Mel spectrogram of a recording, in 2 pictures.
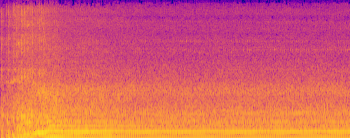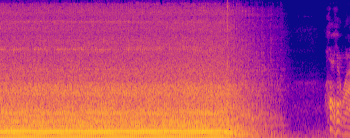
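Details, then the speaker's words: Briggs & Stratton lawnmower engine with an auto choke, after freeing the stuck choke butterfly and lubricating it with oil. It pulls over, fires within a second, then holds a steady, even drone for about ten seconds before shutting off. Normal start and run. "all righty so with any luck it should crank on one foot okay"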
